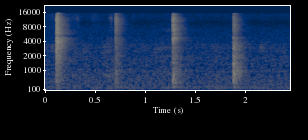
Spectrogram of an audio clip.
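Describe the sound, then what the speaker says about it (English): A child pretending to be a seal claps their hands four times at an even, unhurried pace, each clap a sharp, close, bright smack with quiet pauses between. "I'm a seal and I can clap my hands"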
